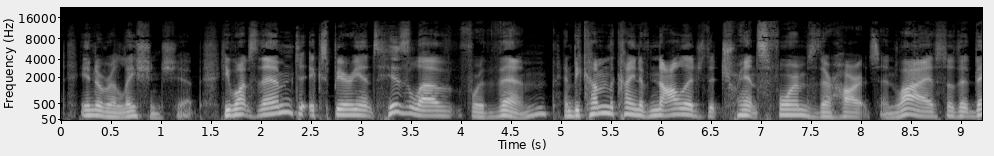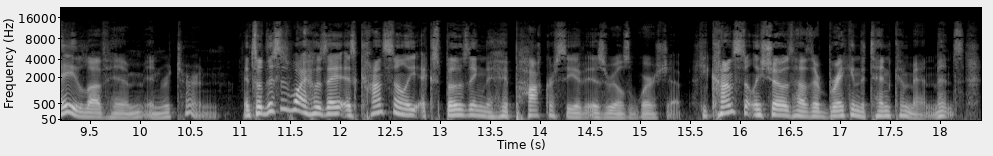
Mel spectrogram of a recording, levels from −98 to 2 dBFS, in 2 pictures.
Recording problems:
none

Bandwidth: 14.5 kHz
